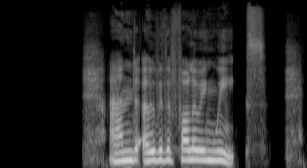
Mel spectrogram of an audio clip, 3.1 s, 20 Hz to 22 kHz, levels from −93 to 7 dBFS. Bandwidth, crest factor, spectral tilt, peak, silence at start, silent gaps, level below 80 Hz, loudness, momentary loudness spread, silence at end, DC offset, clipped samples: 17.5 kHz; 14 dB; -6.5 dB/octave; -6 dBFS; 0.85 s; 2.39-2.45 s, 2.70-2.84 s; -62 dBFS; -19 LUFS; 21 LU; 0.15 s; under 0.1%; under 0.1%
